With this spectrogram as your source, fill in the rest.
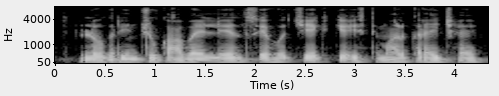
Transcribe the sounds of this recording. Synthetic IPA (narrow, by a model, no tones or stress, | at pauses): loːɡɾint͡ʃʊkaːʋəleːlseɦot͡ʃeːkːeʔɪst̪eːmaːlkəɾaːit͡ʃʰɛ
